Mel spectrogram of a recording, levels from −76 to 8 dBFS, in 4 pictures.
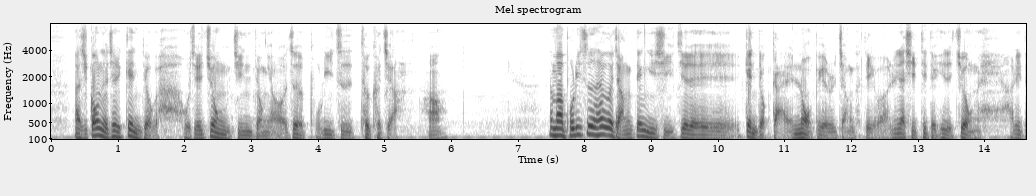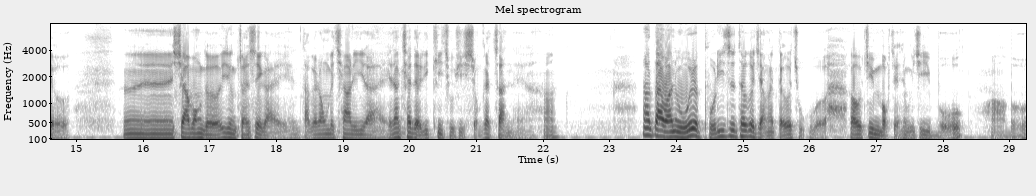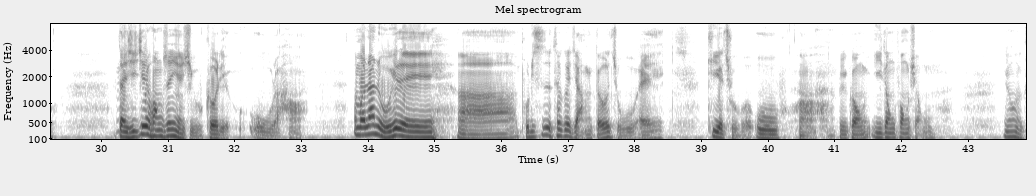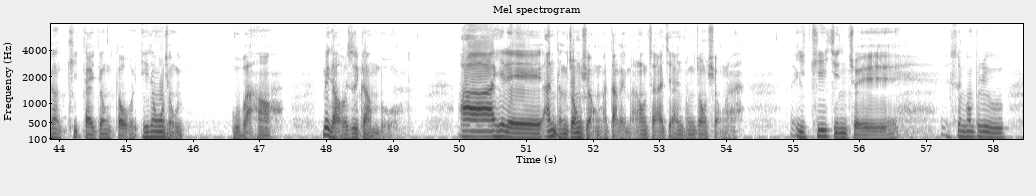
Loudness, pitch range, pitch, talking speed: -24 LUFS, 100-130 Hz, 115 Hz, 215 characters per minute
